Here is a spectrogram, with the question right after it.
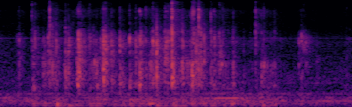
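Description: Both hands type rapidly with their fingertips on a black plastic membrane keyboard with RGB backlight. The result is a quick, uneven patter of soft, bright key taps with short, dry thuds beneath.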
